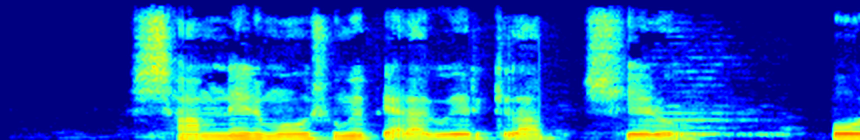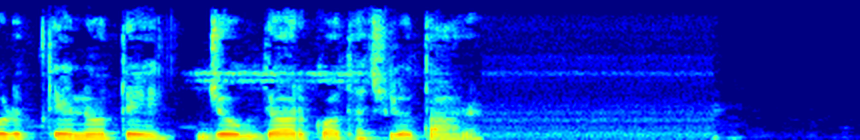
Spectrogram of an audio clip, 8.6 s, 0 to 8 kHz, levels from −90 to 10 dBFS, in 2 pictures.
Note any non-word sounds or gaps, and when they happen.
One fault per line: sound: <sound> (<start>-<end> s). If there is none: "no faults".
no faults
